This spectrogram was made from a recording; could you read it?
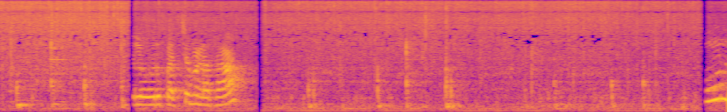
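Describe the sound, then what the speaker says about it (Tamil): Sliced onion sizzles steadily in hot oil with mustard seeds, urad dal and curry leaves for a snake gourd poriyal, with a brief spoken phrase and a few stirring scrapes over the constant frying hiss. "இந்த வெங்காயம் கொஞ்சம் வதங்கட்டும்."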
